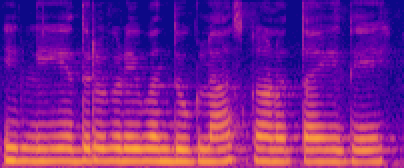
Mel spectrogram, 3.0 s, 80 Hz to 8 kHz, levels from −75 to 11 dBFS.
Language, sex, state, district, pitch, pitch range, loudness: Kannada, female, Karnataka, Bidar, 215 Hz, 205-215 Hz, -13 LUFS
